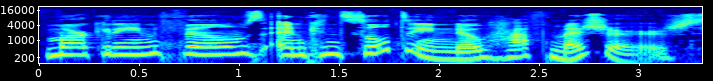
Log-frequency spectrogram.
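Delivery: hammed-up ad-read delivery; radio voice. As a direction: put on a radio voice, drawing out the last phrase. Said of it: "Doing the radio voice again".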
